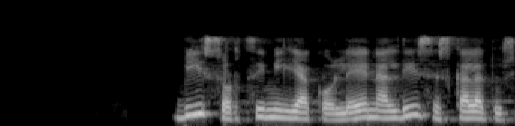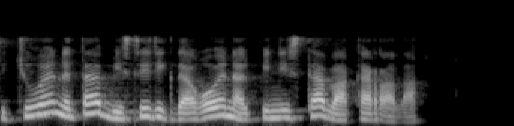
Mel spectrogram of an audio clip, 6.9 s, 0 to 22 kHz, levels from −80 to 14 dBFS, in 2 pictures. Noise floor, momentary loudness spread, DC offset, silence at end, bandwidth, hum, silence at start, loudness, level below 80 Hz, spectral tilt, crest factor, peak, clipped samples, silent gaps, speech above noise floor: under -90 dBFS; 8 LU; under 0.1%; 0.65 s; 8 kHz; none; 1.2 s; -17 LUFS; -66 dBFS; -5.5 dB/octave; 16 dB; 0 dBFS; under 0.1%; none; over 74 dB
